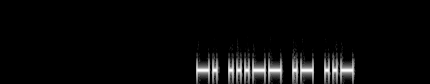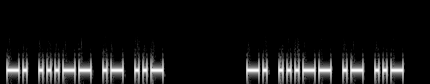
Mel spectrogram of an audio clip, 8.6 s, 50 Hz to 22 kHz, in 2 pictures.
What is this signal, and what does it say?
Morse code, heard as a keyed tone, about 28 wpm, 700 Hz. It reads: N3AU N3AU N3AU
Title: USA Call Signs - 4 Characters - Repeated 3x - 30wpm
